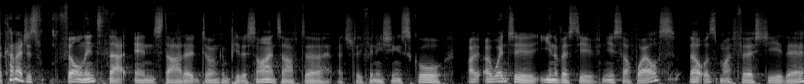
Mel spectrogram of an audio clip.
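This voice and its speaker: The speaker rushes along at a very fast pace with hardly any pauses. The accent is Australian. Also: man, fairly low pitch for a man, ordinary pitch variation, very clean recording, silent background. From Australia, Sydney (Strathfield). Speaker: podcaster and property investor. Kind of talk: interview.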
